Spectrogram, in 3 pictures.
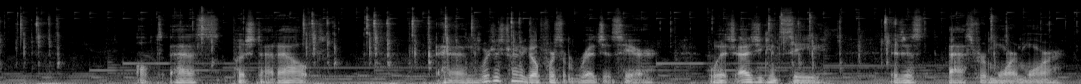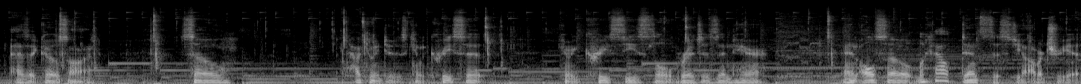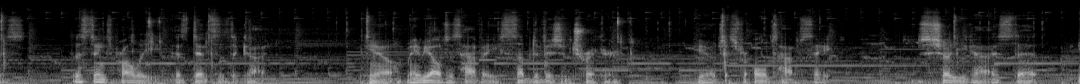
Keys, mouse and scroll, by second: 0.2 alt+s, 1.6 click, 1.8 Tab, 2.0 middle click, 2.4-3.0 scroll down 2, 3.0 alt+z, 3.2 middle click, 3.6 alt+z, 4.3 ctrl+Tab, 5.0 ctrl+r, 5.3 click, 6.7 middle click, 7.0 scroll up 1, 7.6 ctrl+scroll up 1, 7.7 ctrl+z, 8.1 shift+middle click, 8.3-8.7 scroll up 1, 8.7 2, 9.0 click, 10.2 click, 13.2 shift+click, 14.3 q, 14.6 click, 15.5 Tab, 16.1 middle click, 17.4 scroll up 1, 18.0 click, 18.4 middle click, 19.5 shift+click, 20.5 shift+click, 21.0 shift+middle click, 22.3 shift+click, 23.0 q, 23.3 click, 23.7 shift+middle click, 24.0-24.8 shift+scroll, 26.3 shift+click, 27.1 middle click, 27.6 q, 28.0 click, 28.5 scroll down 2, 28.8 shift+middle click, 29.2 scroll up 1, 29.5 middle click, 29.8 scroll up 1, 30.7 click, 31.2 shift+click, 31.8 shift+Left, 32.3 Left.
